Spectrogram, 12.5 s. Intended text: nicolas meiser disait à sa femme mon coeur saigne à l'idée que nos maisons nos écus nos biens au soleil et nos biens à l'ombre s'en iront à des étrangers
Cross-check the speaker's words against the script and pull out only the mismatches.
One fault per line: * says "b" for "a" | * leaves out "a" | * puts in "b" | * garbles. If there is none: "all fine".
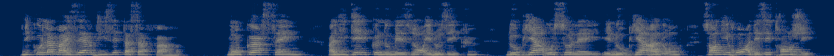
* puts in "et"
